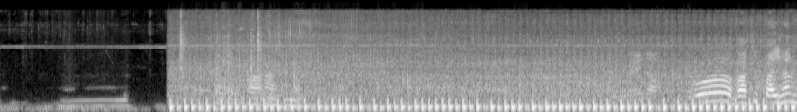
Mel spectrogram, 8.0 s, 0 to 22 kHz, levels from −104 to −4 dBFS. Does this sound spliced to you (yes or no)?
yes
